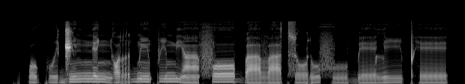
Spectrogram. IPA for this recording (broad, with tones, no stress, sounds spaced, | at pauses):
k͡p o˨ kʷ i˨ d͡ʒ ĩ˦ ŋ n ɪ˦ ɲ ɔ˨ r ɓ ĩ˦ p i˦ m j ã˨ f oː˦ ɓ a˨ β a˨ t͡s o˨ ɾ u˦ f uː˨ ɓ eː˨ l iː˦ pʰ e˦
